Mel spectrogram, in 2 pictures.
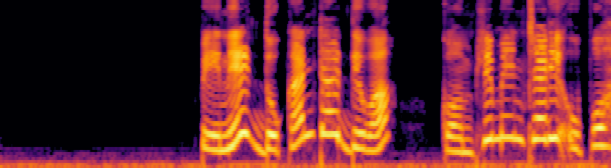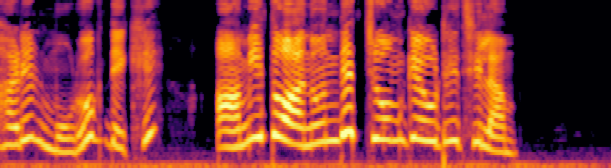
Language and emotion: Bengali, surprised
